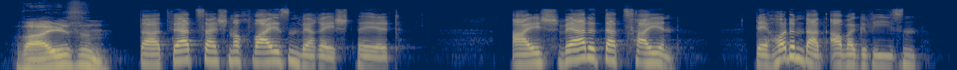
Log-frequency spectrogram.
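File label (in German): "waisen", Wittlicher Wörterbuch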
